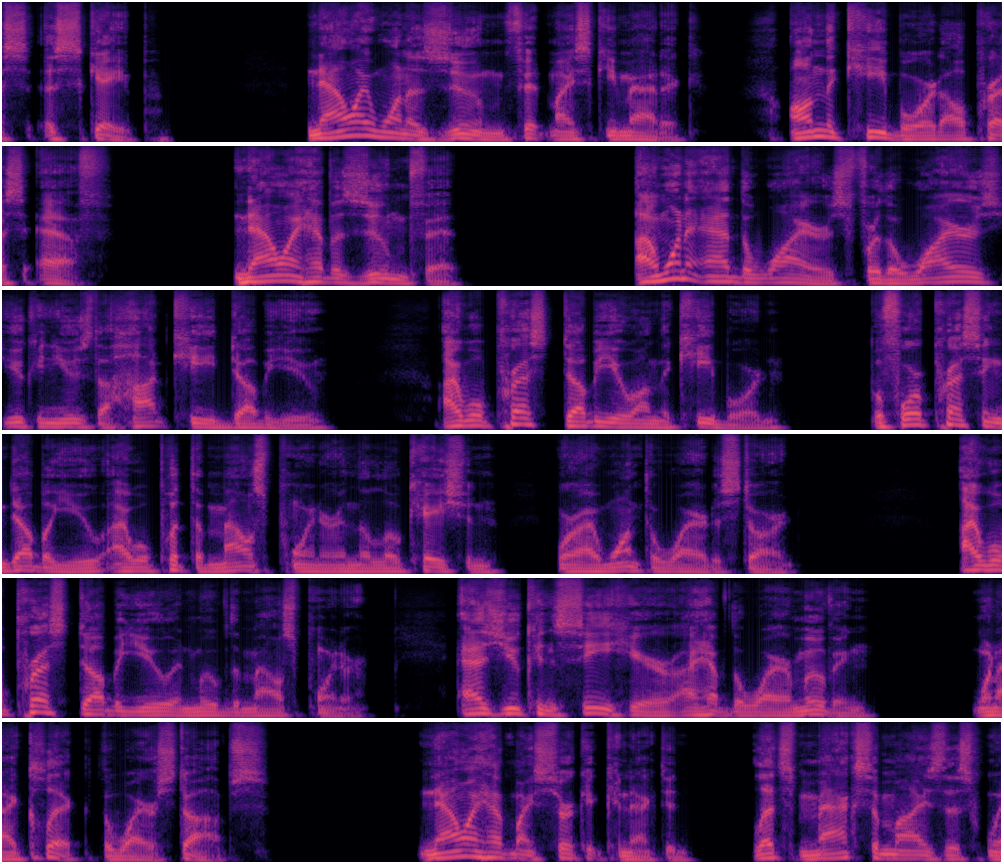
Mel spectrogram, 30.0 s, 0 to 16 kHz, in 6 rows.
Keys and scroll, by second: 6.1 f, 10.7 w, 13.9 w, 14.8 w, 18.5 w, 19.9 w, 20.8 w, 21.4 Escape, 22.7 w.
